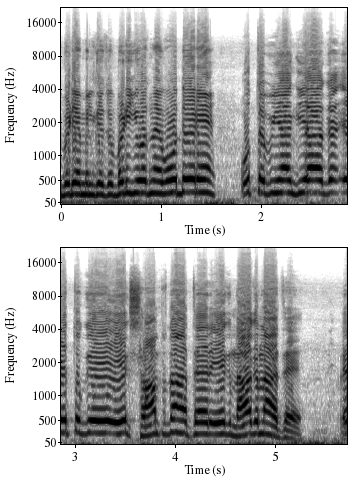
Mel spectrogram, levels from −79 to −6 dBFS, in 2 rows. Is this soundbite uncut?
no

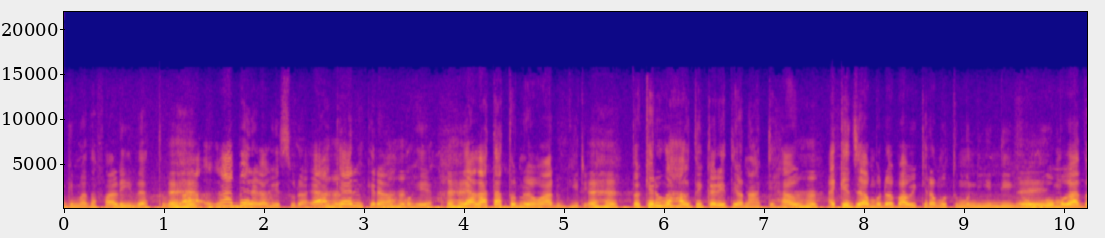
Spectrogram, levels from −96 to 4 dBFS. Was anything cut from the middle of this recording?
no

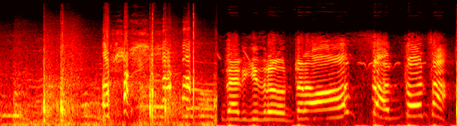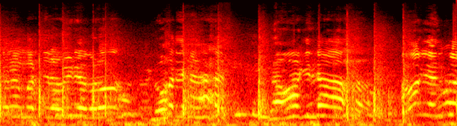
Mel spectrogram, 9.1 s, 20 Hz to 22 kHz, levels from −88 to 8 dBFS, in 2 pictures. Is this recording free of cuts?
no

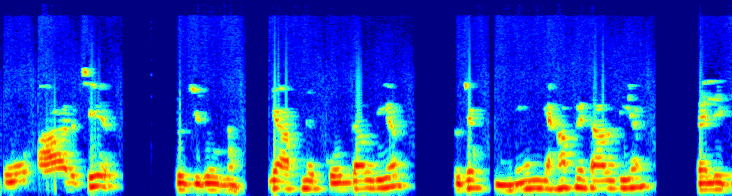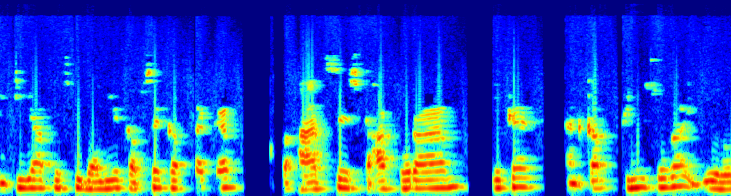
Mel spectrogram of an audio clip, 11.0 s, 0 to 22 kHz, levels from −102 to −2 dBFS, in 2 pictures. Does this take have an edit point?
no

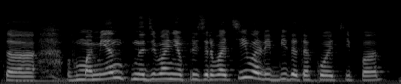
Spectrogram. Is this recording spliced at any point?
no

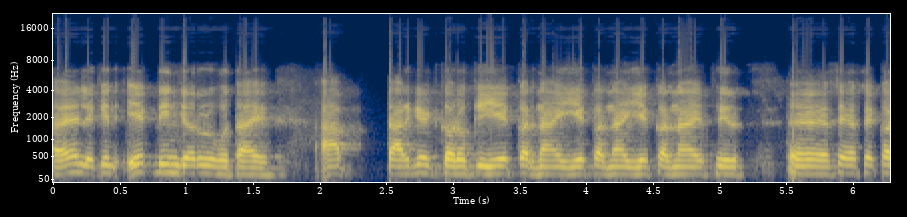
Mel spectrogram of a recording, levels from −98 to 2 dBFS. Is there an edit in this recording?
no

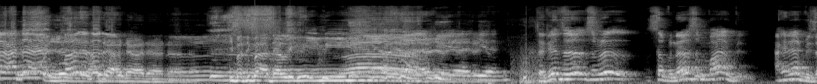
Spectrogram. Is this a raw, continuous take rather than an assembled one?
no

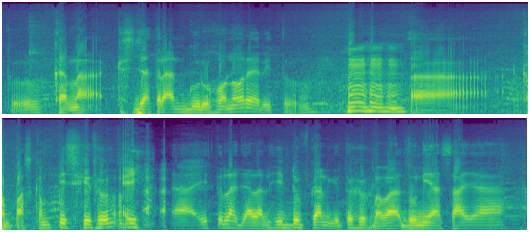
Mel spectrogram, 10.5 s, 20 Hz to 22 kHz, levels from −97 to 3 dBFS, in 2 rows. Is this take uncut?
no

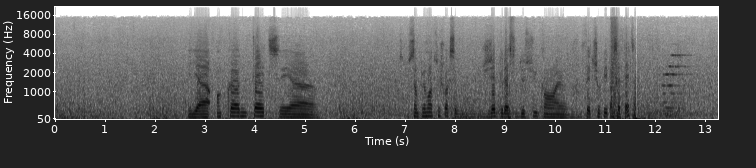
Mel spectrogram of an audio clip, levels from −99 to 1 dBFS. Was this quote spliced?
yes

